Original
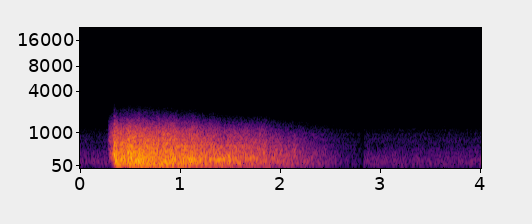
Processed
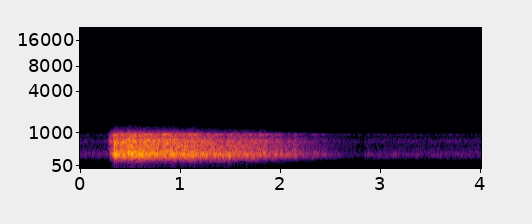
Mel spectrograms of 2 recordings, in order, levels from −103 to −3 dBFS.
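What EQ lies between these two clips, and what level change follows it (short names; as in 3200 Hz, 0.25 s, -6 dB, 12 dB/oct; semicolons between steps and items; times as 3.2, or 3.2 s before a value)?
Chebyshev high-pass 280 Hz, order 5; rippled Chebyshev low-pass 940 Hz, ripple 9 dB; +7.5 dB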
